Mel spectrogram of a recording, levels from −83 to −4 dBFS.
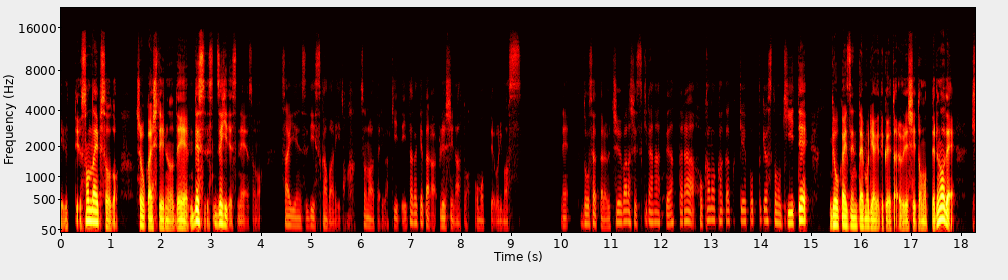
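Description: Zipper noise runs from 3.09 to 3.92 s as the level drops about 20 dB, then from 14.04 to 14.91 s as it rises again. Unsmoothed 2 dB steps, roughly ten a second, tick audibly.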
